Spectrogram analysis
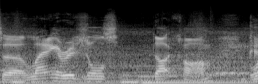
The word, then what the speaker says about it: Lange: It's Lang Originals. .com. Okay. Lange is spelled L-A-N-G-E. It's a Lange if you're German.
